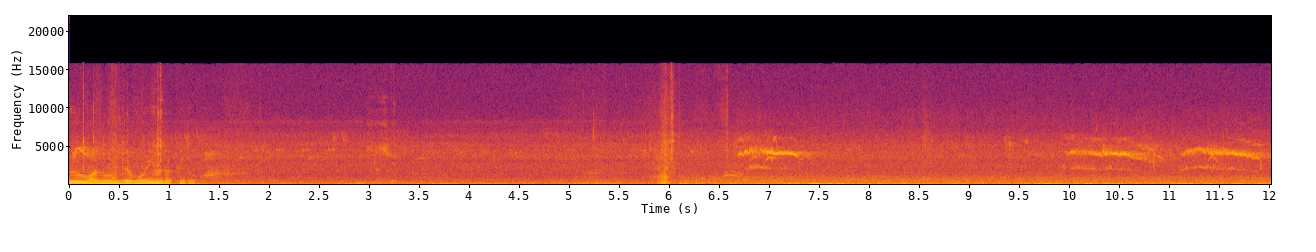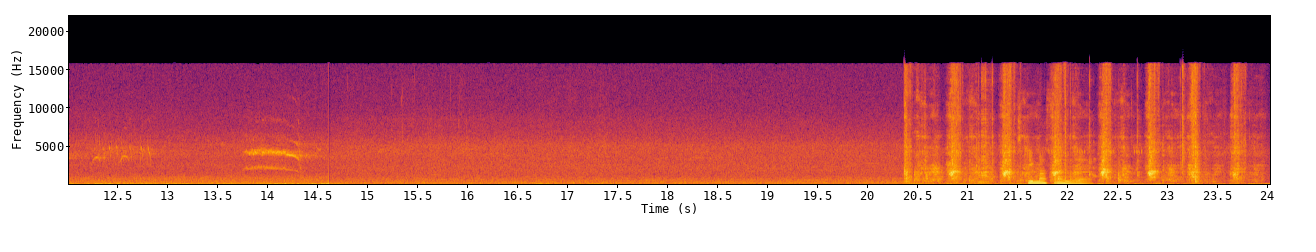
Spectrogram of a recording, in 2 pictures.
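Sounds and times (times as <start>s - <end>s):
bird calling: 5.2s - 7.4s, 9.9s - 12.9s, 13.8s - 14.6s.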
